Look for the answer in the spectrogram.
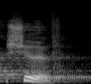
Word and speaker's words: shuv: Now it's pronounced shuv. I checked, right? You click a little audio button and it tells you this is how you say it. So I'm not like speaking Hebrew up here. I had to Google it myself. And so the word shuv, which literally means to turn.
